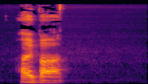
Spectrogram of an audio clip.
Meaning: 1. The capital city of Tasmania, Australia, named for a Lord Hobart 2. A patronymic English surname transferred from the given name derived from a variant of Hubert
- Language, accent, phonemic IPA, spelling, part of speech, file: English, Australia, /ˈhəʊbɑːt/, Hobart, proper noun, En-au-Hobart.oga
